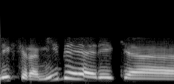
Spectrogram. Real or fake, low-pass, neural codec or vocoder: real; 3.6 kHz; none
